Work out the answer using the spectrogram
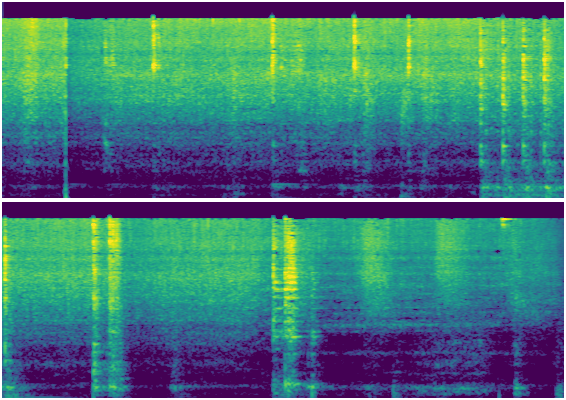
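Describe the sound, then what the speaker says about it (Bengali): Steady sizzle of potatoes frying in a pan, broken by repeated scraping strokes of a spatula stirring them, close and fairly loud. "এখানে আলু ভাজি বসিয়ে দিলাম"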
